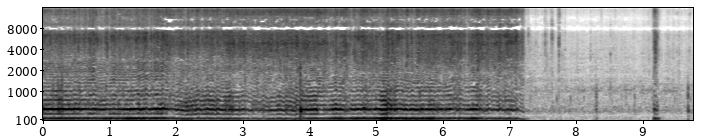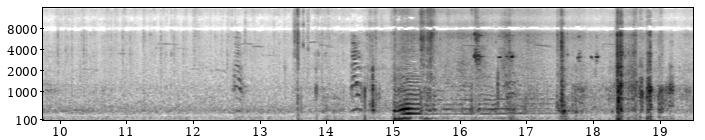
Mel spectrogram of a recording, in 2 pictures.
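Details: Bumblebee giving a loud, even, low-pitched drone with layered overtones for about seven seconds, which then cuts off sharply into quiet background with scattered faint knocks and rustles.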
